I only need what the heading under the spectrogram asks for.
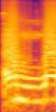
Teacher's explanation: مفيش هواء خالص بيطلع من الخيشوم، بكده انا بنطقها صح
